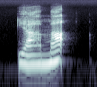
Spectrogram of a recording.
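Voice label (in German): "yama", japanische Mädchennamen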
